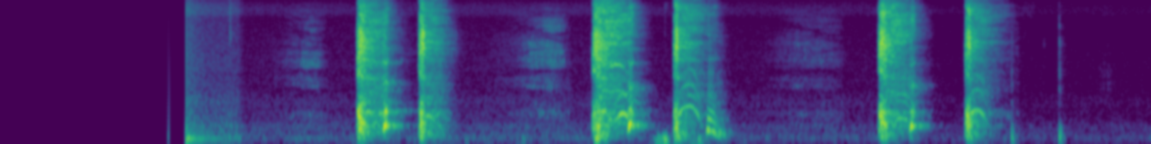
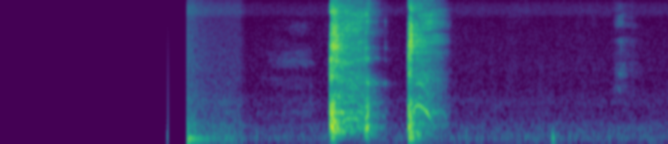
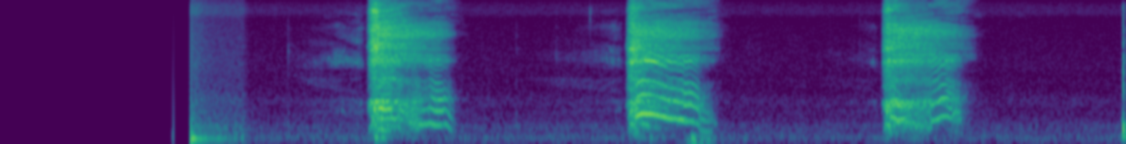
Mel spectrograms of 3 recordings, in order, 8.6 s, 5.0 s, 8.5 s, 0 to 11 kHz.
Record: {"three_cough_length": "8.6 s", "three_cough_amplitude": 26028, "three_cough_signal_mean_std_ratio": 0.27, "cough_length": "5.0 s", "cough_amplitude": 26028, "cough_signal_mean_std_ratio": 0.21, "exhalation_length": "8.5 s", "exhalation_amplitude": 21464, "exhalation_signal_mean_std_ratio": 0.34, "survey_phase": "beta (2021-08-13 to 2022-03-07)", "age": "45-64", "gender": "Female", "wearing_mask": "No", "symptom_none": true, "smoker_status": "Never smoked", "respiratory_condition_asthma": false, "respiratory_condition_other": false, "recruitment_source": "REACT", "submission_delay": "1 day", "covid_test_result": "Negative", "covid_test_method": "RT-qPCR", "influenza_a_test_result": "Negative", "influenza_b_test_result": "Negative"}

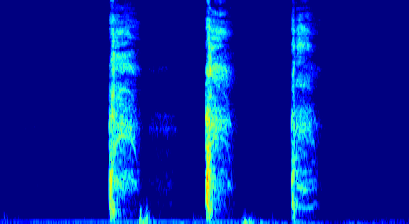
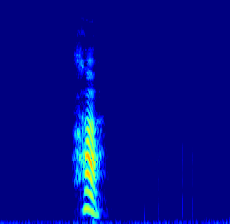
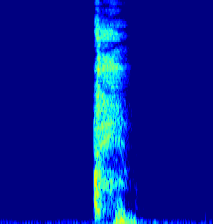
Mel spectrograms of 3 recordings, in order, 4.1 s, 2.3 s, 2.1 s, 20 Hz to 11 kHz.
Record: {"three_cough_length": "4.1 s", "three_cough_amplitude": 9542, "three_cough_signal_mean_std_ratio": 0.31, "exhalation_length": "2.3 s", "exhalation_amplitude": 6582, "exhalation_signal_mean_std_ratio": 0.21, "cough_length": "2.1 s", "cough_amplitude": 7077, "cough_signal_mean_std_ratio": 0.34, "survey_phase": "beta (2021-08-13 to 2022-03-07)", "age": "18-44", "gender": "Female", "wearing_mask": "No", "symptom_none": true, "smoker_status": "Never smoked", "respiratory_condition_asthma": false, "respiratory_condition_other": false, "recruitment_source": "REACT", "submission_delay": "1 day", "covid_test_result": "Negative", "covid_test_method": "RT-qPCR"}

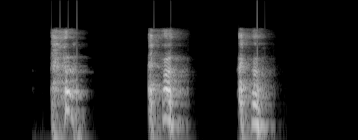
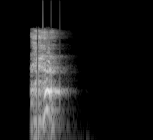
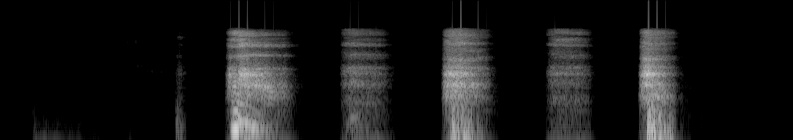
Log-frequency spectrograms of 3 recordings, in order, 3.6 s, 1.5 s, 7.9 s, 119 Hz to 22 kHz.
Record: {"three_cough_length": "3.6 s", "three_cough_amplitude": 32552, "three_cough_signal_mean_std_ratio": 0.34, "cough_length": "1.5 s", "cough_amplitude": 28421, "cough_signal_mean_std_ratio": 0.32, "exhalation_length": "7.9 s", "exhalation_amplitude": 19732, "exhalation_signal_mean_std_ratio": 0.3, "survey_phase": "beta (2021-08-13 to 2022-03-07)", "age": "45-64", "gender": "Female", "wearing_mask": "No", "symptom_none": true, "smoker_status": "Never smoked", "respiratory_condition_asthma": false, "respiratory_condition_other": false, "recruitment_source": "REACT", "submission_delay": "15 days", "covid_test_result": "Negative", "covid_test_method": "RT-qPCR"}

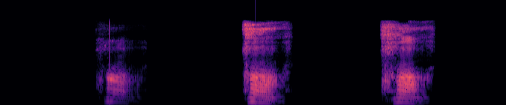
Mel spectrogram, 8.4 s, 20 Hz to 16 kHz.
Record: {"exhalation_length": "8.4 s", "exhalation_amplitude": 29000, "exhalation_signal_mean_std_ratio": 0.29, "survey_phase": "beta (2021-08-13 to 2022-03-07)", "age": "65+", "gender": "Male", "wearing_mask": "No", "symptom_none": true, "smoker_status": "Ex-smoker", "respiratory_condition_asthma": false, "respiratory_condition_other": false, "recruitment_source": "REACT", "submission_delay": "1 day", "covid_test_result": "Negative", "covid_test_method": "RT-qPCR"}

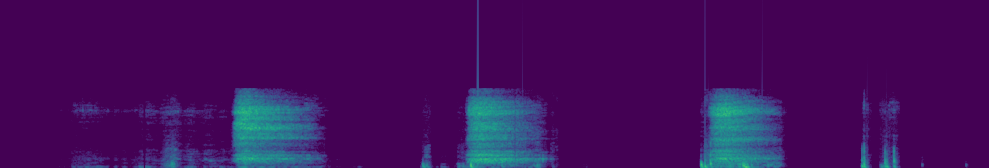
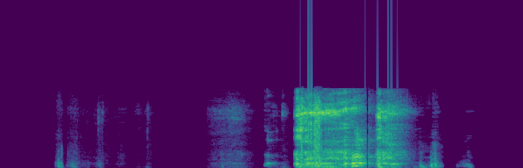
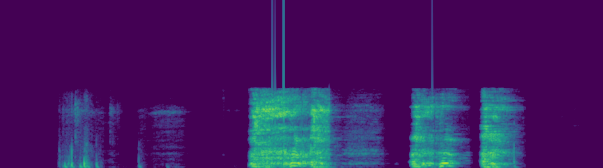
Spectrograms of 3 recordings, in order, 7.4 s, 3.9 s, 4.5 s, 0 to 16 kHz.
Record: {"exhalation_length": "7.4 s", "exhalation_amplitude": 10712, "exhalation_signal_mean_std_ratio": 0.36, "cough_length": "3.9 s", "cough_amplitude": 32768, "cough_signal_mean_std_ratio": 0.36, "three_cough_length": "4.5 s", "three_cough_amplitude": 32767, "three_cough_signal_mean_std_ratio": 0.42, "survey_phase": "alpha (2021-03-01 to 2021-08-12)", "age": "18-44", "gender": "Male", "wearing_mask": "No", "symptom_cough_any": true, "symptom_fatigue": true, "symptom_headache": true, "smoker_status": "Never smoked", "recruitment_source": "Test and Trace", "submission_delay": "3 days", "covid_test_result": "Positive", "covid_test_method": "LFT"}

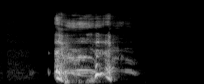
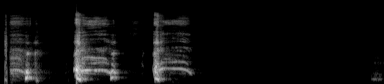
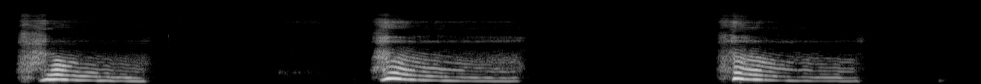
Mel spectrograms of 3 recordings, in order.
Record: {"cough_length": "2.0 s", "cough_amplitude": 30370, "cough_signal_mean_std_ratio": 0.41, "three_cough_length": "3.8 s", "three_cough_amplitude": 32768, "three_cough_signal_mean_std_ratio": 0.29, "exhalation_length": "9.8 s", "exhalation_amplitude": 23646, "exhalation_signal_mean_std_ratio": 0.36, "survey_phase": "beta (2021-08-13 to 2022-03-07)", "age": "45-64", "gender": "Female", "wearing_mask": "No", "symptom_none": true, "symptom_onset": "8 days", "smoker_status": "Never smoked", "respiratory_condition_asthma": true, "respiratory_condition_other": false, "recruitment_source": "REACT", "submission_delay": "4 days", "covid_test_result": "Negative", "covid_test_method": "RT-qPCR", "influenza_a_test_result": "Negative", "influenza_b_test_result": "Negative"}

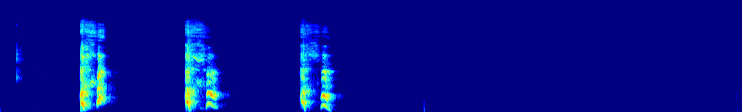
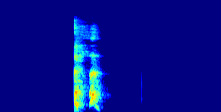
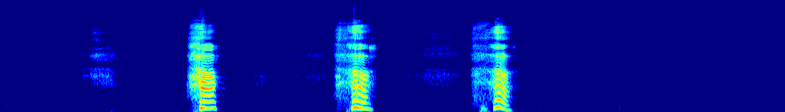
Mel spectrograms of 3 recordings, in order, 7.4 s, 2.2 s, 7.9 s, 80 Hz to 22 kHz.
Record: {"three_cough_length": "7.4 s", "three_cough_amplitude": 25612, "three_cough_signal_mean_std_ratio": 0.22, "cough_length": "2.2 s", "cough_amplitude": 24338, "cough_signal_mean_std_ratio": 0.22, "exhalation_length": "7.9 s", "exhalation_amplitude": 32767, "exhalation_signal_mean_std_ratio": 0.2, "survey_phase": "beta (2021-08-13 to 2022-03-07)", "age": "45-64", "gender": "Female", "wearing_mask": "No", "symptom_cough_any": true, "symptom_runny_or_blocked_nose": true, "symptom_shortness_of_breath": true, "symptom_change_to_sense_of_smell_or_taste": true, "symptom_loss_of_taste": true, "smoker_status": "Ex-smoker", "respiratory_condition_asthma": false, "respiratory_condition_other": false, "recruitment_source": "REACT", "submission_delay": "1 day", "covid_test_result": "Negative", "covid_test_method": "RT-qPCR", "influenza_a_test_result": "Negative", "influenza_b_test_result": "Negative"}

